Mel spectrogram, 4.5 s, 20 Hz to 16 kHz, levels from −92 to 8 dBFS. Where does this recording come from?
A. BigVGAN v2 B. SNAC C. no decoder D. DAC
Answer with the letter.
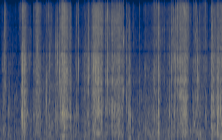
C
